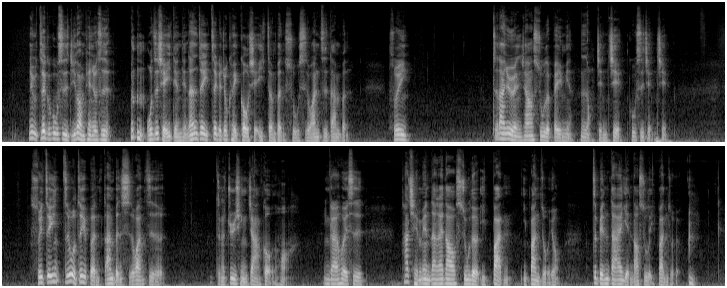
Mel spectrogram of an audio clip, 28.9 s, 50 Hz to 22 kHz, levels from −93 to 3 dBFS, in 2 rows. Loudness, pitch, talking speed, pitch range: -25 LUFS, 110 Hz, 225 characters per minute, 95-130 Hz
